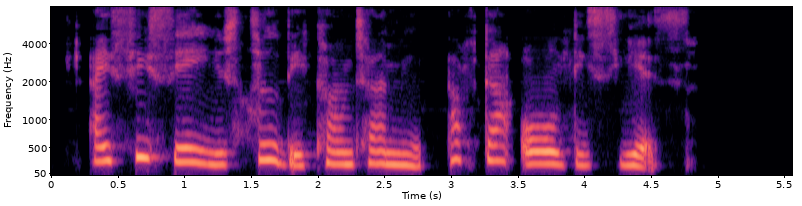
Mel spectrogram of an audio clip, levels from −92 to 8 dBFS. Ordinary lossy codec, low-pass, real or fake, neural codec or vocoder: none; none; fake; codec, 16 kHz, 2 kbps, FunCodec, trained on LibriTTS, 25 frames a second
